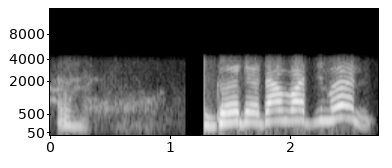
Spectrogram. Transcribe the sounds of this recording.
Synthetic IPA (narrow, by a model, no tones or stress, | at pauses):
ɡədədamwad͡ʒimən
